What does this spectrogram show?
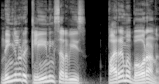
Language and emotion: Malayalam, angry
